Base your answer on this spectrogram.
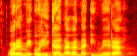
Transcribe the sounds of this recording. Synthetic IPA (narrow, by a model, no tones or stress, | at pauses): oɾemiʔoɾiɡanaɣanaʔimɛɾa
